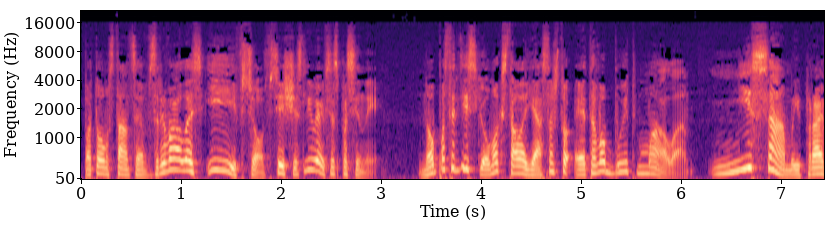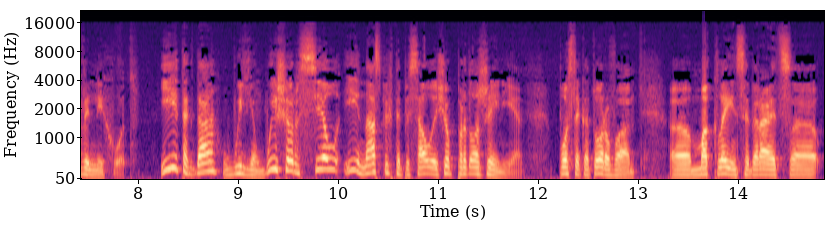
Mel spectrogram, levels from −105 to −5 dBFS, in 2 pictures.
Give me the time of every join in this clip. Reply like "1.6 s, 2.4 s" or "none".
6.2 s, 8.2 s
